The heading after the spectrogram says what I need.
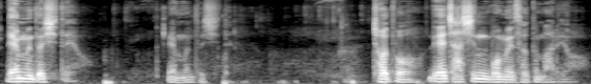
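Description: A man's voice: fairly low pitch, vocal fry, breathy edge. A man preaching a sermon as pastor, dramatic in delivery, asking the congregation rhetorical questions and acting out quoted voices. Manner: acts out quoted voices with sudden loud outbursts.

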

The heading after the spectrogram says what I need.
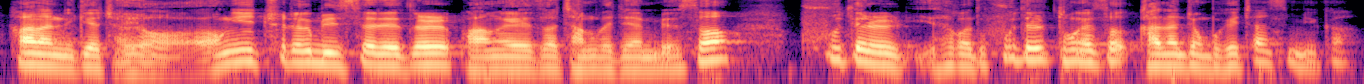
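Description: Male pastor, sermon, gravelly voice, pitch swinging widely, dramatic delivery with rhetorical questions. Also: very animated, fairly quick. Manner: acts out quoted voices with sudden loud outbursts.

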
